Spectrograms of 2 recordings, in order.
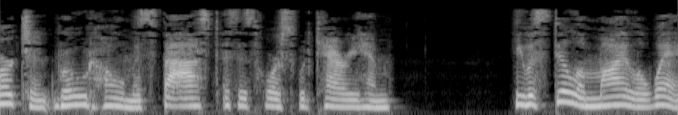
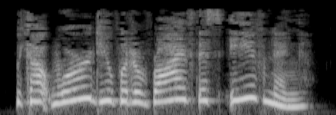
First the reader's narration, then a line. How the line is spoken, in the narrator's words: she cried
